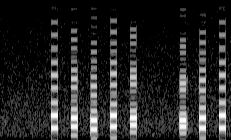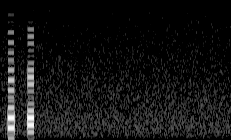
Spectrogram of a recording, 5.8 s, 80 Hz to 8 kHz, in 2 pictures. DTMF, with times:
0.6-1.7 68190
2.2-3.3 75650

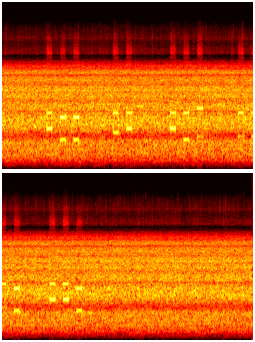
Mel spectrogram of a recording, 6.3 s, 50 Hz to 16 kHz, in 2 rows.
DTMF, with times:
0.6-1.0 011
1.4-1.6 80
2.1-2.5 026
3.0-3.4 551
3.7-4.1 001

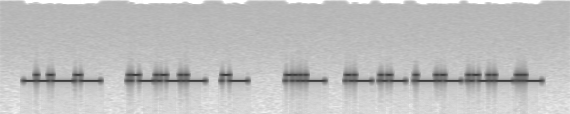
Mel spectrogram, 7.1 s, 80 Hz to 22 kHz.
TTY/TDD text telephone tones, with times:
0.6-2.9 VMEA9
3.7-6.6 07WA6

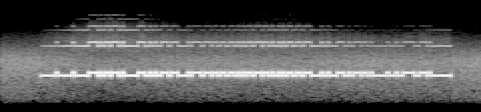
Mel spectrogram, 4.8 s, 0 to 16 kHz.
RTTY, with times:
1.4-2.0 NAME
2.2-2.5 IS
2.7-3.5 JIM,
3.7-4.3 QTH

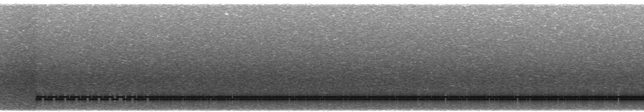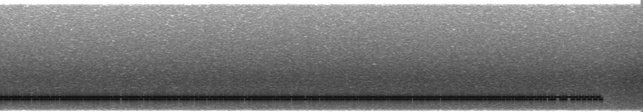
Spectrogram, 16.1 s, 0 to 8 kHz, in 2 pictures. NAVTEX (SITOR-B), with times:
1.9-2.9 DPQAL
2.7-4.0 YCY2N
3.8-5.2 SX5Y4
5.1-6.5 AZH9O
6.4-7.3 GSWIE
7.2-8.5 CBG6E
8.3-9.6 ZW7GL
9.4-10.7 AA2JK
10.6-11.8 71AIG
11.7-12.8 VFSQ6
12.7-14.1 4D27D
13.9-15.2 5TUOO

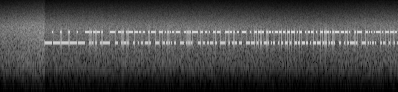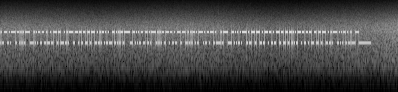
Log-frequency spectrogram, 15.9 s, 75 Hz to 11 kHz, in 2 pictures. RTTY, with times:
2.2-2.7 THE
2.9-4.5 CONSORTIUM
4.7-5.5 WOULD
5.7-6.8 INCLUDE
7.0-7.8 KOREA
8.0-9.5 AEROSPACE
9.6-11.3 INDUSTRIES
11.4-11.9 AND
12.3-13.3 KOREAN
13.4-13.9 AIR
14.1-15.2 LINES.

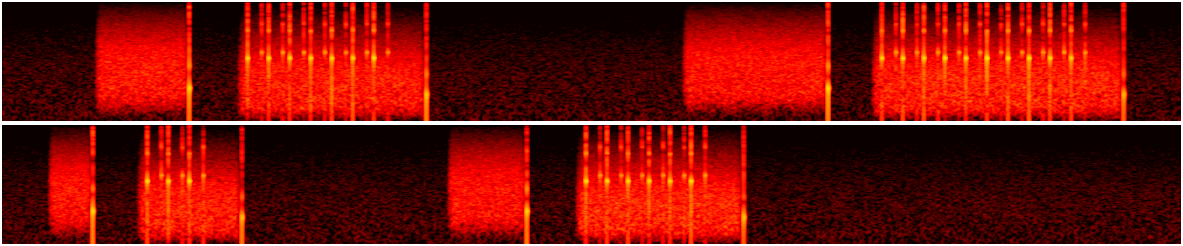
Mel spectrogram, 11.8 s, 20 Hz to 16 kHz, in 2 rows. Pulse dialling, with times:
0.5-2.1 7
3.4-5.6 0
6.1-7.1 3
8.1-9.6 6

